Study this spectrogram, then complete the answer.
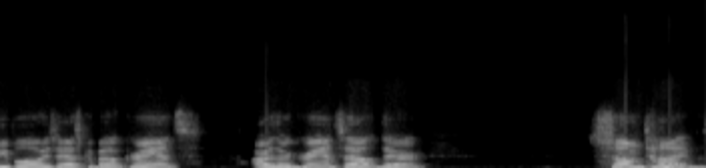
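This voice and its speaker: This is a man speaking. His pitch shows ordinary variation. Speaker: agricultural lender. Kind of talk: webinar presentation.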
